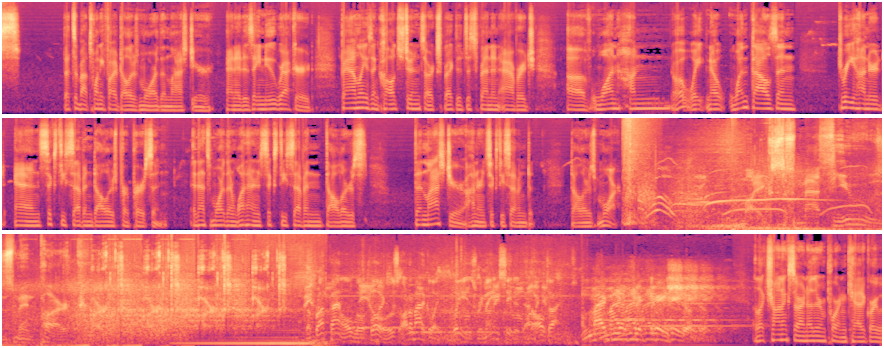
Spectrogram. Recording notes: podcasts live from Café Anyway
